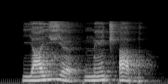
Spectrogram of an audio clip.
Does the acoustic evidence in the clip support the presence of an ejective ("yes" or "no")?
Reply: yes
